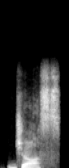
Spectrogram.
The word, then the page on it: joss: Indian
